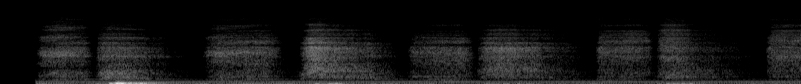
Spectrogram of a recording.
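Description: Kussmaul breathing: a person taking deep, rapid breaths, a full inhalation then a full exhalation, a rush of air about every second without pause. This is the breathing of acidosis such as diabetic ketoacidosis. A low thump about a second in, over a faint steady hum.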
